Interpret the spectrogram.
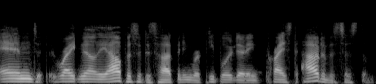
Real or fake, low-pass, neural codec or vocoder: fake; 7.2 kHz; codec, 16 kHz, 0.5 kbps, X-Codec, HuBERT features, trained on general audio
